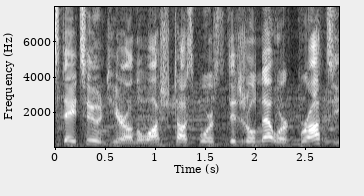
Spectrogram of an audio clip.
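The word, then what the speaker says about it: Ouachita: for wasita Baptist University back in Texas everybody pronounces it Witchita but really it's was wash was how would you pronounce it wash wash it's wash Baptist University get it right it's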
